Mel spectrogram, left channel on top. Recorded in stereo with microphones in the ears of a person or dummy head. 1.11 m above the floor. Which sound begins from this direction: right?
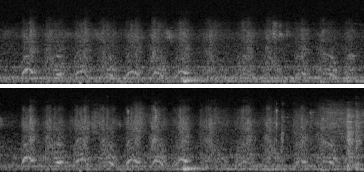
Scissors, at 0.2 s.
